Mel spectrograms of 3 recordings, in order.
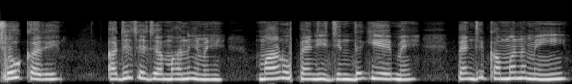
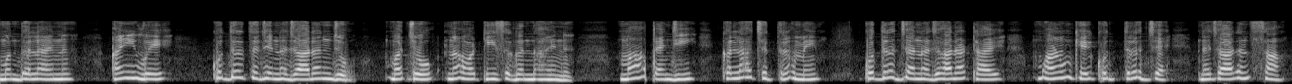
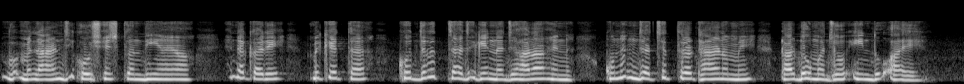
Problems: constant background noise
